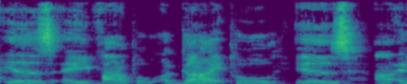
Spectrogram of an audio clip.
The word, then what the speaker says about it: gunite: A gunite pool is, and it's pronounced gunite, like a gun, and they use a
